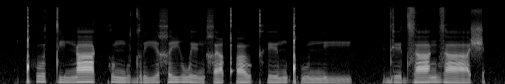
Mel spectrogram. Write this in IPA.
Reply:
ǃʰ ʊː˦ tː i˨ ŋ aː˦ kː ʊ˦˨ ŋ u˨ d ʊ˨ ɾ iː˦ χ iː˦ w ɪː˨ ŋ χ ɛ˨ qʼ ʊː˦ kʰ ɪː˦ m ǃʼ u˨ nː iː˨ | d ɪː˨ d z aː˦ ŋ z aː˨ ʃ

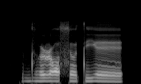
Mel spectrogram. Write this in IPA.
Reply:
dʱ ɵ ɭ ɔ s ɵ t j e

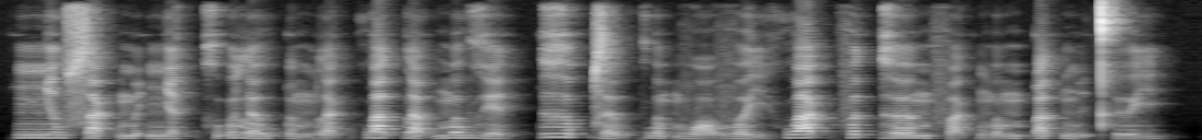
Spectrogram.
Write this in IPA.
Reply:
ɲ ə˧ w s a̰˧˨ ŋ m ɛ̰˧˨ ɲ a˨˩ k̚ x ṵ˧˥ l ə˨˦ w ɓ ə˨˩ m l a˨˩ k̚ h w a˦˥ t̚ l a̰˧˨ w m ə˧ w ɣ e˨˩ t̚ | ɣ ə˦˥ p̚ z ə˧˩ w k w ə̰˧˨ m v ɔ˨˩ v ə˨˩ j h w a˦˥ k̚ f ə˦˥ t̚ ɣ əː˧ m f a˨˩ k̚ m ə˨˦ m ɓ a˦˥ t̚ m ḭ˧˨ t̪ʰ ɨ˧ j

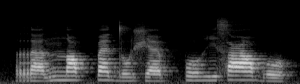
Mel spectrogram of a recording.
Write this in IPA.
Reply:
r a˨ nː ɑ˦ pː æ˦ d o˨ ʃ æ˨ pː o˦ ɦ i˦ s ʕ ɑ˦ b o˨

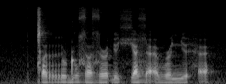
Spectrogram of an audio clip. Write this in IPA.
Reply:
ǀ ʌ˨ r u˦ ɖ u˦ z ʌ˨ z ə˞˦ ɗ ɪ˨ ç æ˦ ɮ æ̰˨ v ə˞˨ ɲ ɪ˦ h æ̰˨

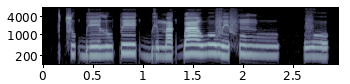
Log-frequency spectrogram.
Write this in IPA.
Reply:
t͡s u˨ ɡ͡b eː˨ l u˨ p eː˦ ɡ͡b ɪ˨ m a˨ ɡ͡b aː˦ w o˦ v e˨ f ũ˦ ŋ uː˦ | v o˨

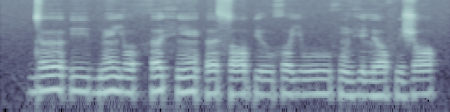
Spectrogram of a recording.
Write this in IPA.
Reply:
d ɵː ʔ iː b ẽ j o h ə fʲ ẽ ʔ ə s ɔ pʲ uː x o j uː f ũ vʲ ə lʲ ɔ f i ʒ ɔ

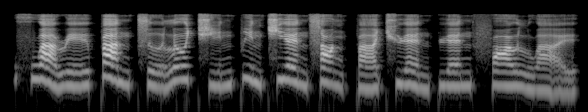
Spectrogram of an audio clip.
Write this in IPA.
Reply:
x w ä˥˨ ɻ e˨˦ ɪ̯ p a˥˨ n t͡s ɹ̩˨˩ l ɤ˦ t͡ɕ i˨˦ n p i˥˨ n t͡ɕ j ɛ˥˨ n s ɑ˥˨ ŋ p ä˨˦ t͡ɕ ɥ ɛ˥˨ n p ɥ ɛ˦ n f ɑ˦ ʊ̯ l w a̰˨˩ ɪ̯

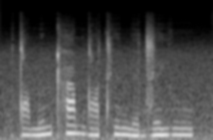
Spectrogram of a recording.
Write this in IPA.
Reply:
tˤ e˨ m ɪ˦ m ʈʰ a˦ m dˤ ɛ˨ tʰ ɪ˦ ŋ e˨ d͡z e˦ j u˦

